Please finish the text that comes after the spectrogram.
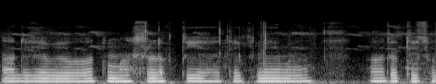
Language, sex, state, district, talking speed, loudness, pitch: Hindi, male, Bihar, Kishanganj, 180 wpm, -16 LUFS, 140 Hz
